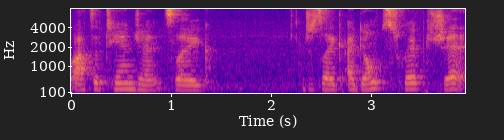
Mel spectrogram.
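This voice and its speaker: Fairly even intonation from a woman of medium pitch at a fairly slow pace. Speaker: YouTuber and podcast host. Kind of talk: casual live-stream chat. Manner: rambling with tangents.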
